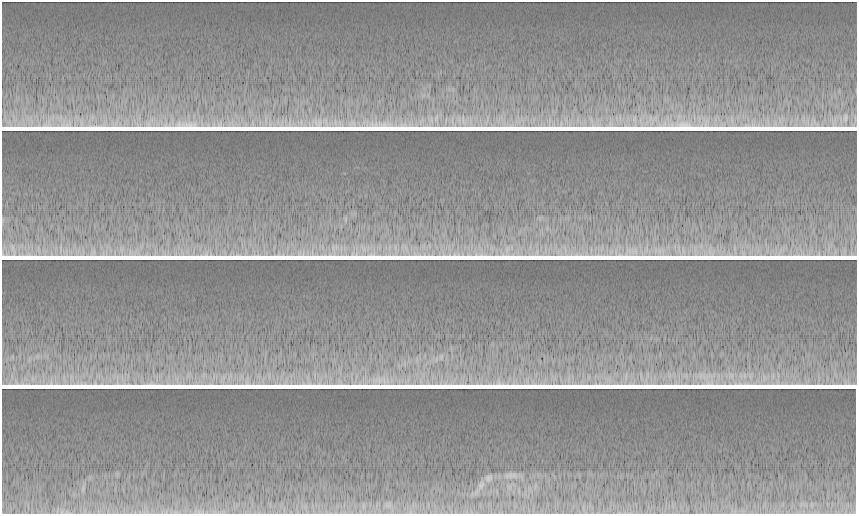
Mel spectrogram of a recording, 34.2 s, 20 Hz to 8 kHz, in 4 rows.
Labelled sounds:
30.4	30.9	humpback whale, 0.80 to 0.99 kHz

